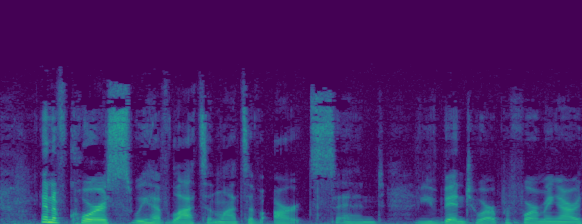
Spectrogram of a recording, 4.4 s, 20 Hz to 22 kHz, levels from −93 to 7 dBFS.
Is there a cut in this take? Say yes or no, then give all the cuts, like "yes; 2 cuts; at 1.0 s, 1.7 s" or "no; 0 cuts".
yes; 1 cut; at 3.1 s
